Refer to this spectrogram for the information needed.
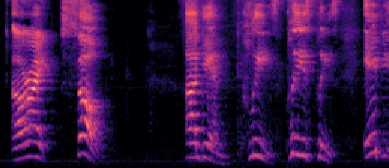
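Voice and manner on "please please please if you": open, begging plea with repetition. Asking viewers for help to keep doing the videos: begging. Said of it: "I sound like I'm begging".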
